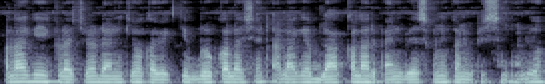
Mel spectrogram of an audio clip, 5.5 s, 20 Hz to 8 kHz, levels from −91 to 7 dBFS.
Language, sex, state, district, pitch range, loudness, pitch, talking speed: Telugu, male, Andhra Pradesh, Sri Satya Sai, 105-115 Hz, -18 LUFS, 110 Hz, 155 wpm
